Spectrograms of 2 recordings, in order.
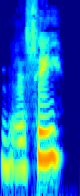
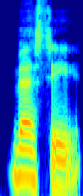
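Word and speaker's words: Vesey: name I don't want to say it wrong vessie vessie okay Southern okay so Denmark vessie a former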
